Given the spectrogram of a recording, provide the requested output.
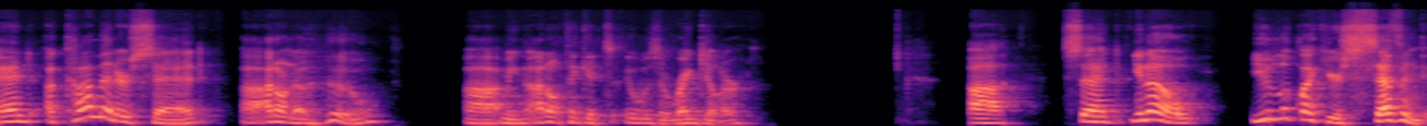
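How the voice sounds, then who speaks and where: A man's fairly high voice with vocal fry and very wide pitch swings, at a moderate pace with long, frequent pauses. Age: 50s. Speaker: personal finance YouTuber. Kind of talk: live Q&A. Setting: live stream. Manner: casual, with many fillers.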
